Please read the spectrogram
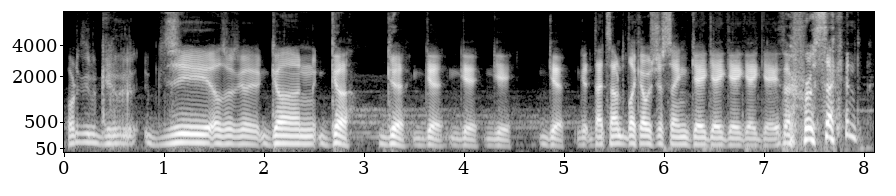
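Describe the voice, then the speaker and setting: A man giving casual live game commentary, halting and wry as he thinks aloud. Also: lowish voice, expressive, slight background noise. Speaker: game streamer. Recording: faint game music behind.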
